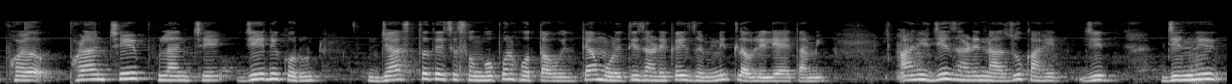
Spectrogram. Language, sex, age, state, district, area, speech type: Marathi, female, 30-45, Maharashtra, Osmanabad, rural, spontaneous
